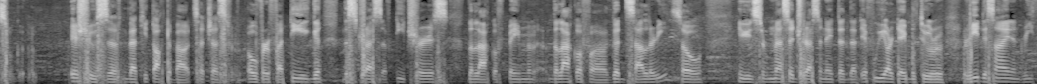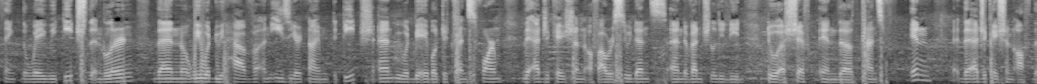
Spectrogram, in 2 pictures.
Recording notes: EduTech Philippines 2019. Some live recordings during the actual conference.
